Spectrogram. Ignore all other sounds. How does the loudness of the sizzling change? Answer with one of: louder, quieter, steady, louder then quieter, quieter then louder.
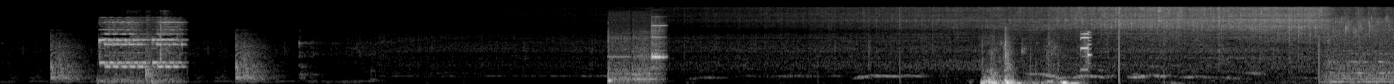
quieter then louder.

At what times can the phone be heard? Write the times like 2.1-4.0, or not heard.
0.9-1.9, 6.0-6.7, 9.8-10.9.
